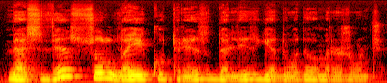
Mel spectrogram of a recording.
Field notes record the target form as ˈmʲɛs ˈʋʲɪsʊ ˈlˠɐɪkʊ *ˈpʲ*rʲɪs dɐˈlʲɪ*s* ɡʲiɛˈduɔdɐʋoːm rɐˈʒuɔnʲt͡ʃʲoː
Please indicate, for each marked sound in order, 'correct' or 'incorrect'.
incorrect, correct

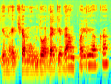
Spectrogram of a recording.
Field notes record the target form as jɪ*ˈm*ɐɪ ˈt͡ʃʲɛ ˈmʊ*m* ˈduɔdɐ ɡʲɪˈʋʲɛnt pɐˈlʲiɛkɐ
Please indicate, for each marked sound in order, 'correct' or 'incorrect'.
incorrect, correct

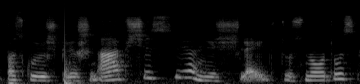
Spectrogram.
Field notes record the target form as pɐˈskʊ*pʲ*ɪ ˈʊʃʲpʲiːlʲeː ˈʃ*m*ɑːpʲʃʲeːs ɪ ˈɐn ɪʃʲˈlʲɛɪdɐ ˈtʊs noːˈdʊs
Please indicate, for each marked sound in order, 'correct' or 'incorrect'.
incorrect, incorrect

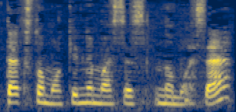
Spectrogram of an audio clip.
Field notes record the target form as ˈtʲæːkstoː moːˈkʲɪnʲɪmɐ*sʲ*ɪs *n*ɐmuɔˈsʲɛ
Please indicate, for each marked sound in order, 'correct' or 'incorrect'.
correct, correct

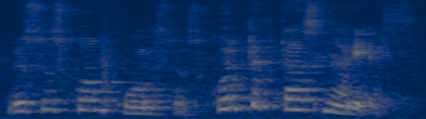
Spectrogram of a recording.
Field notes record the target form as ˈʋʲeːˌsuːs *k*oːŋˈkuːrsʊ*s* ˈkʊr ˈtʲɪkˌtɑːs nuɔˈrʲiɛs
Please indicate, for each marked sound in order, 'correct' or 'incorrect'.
correct, correct

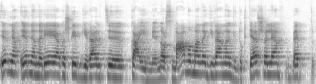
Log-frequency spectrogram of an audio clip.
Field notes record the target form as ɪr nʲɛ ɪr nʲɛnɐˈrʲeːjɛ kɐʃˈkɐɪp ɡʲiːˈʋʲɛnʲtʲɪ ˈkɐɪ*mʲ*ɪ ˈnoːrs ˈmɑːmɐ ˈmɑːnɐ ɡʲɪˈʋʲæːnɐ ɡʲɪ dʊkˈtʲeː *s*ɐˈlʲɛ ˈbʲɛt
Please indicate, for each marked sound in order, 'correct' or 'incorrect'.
correct, incorrect

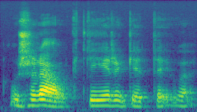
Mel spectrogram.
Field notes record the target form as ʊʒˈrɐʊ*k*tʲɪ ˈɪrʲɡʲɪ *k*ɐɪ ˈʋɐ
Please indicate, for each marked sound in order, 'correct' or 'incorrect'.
correct, incorrect

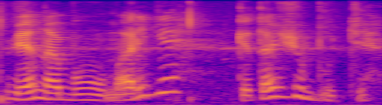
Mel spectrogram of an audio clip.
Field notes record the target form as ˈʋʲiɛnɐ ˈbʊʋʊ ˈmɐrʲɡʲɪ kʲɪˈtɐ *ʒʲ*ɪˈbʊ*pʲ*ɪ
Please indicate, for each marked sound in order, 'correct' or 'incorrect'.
correct, incorrect

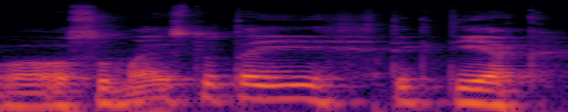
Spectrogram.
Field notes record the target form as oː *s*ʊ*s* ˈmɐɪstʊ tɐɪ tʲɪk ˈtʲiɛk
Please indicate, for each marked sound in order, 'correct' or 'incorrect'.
correct, incorrect

